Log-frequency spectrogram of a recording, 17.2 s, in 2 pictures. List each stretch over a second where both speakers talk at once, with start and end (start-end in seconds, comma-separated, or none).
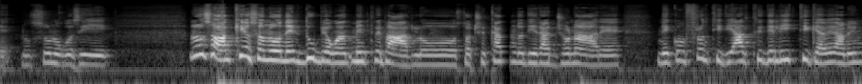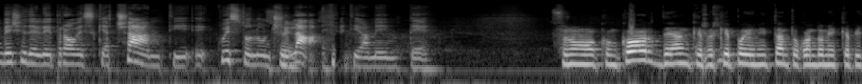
none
